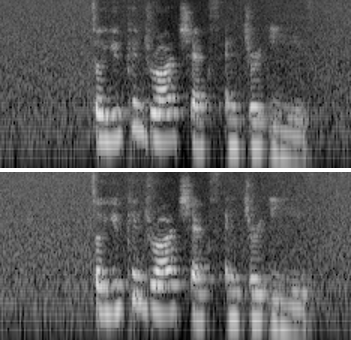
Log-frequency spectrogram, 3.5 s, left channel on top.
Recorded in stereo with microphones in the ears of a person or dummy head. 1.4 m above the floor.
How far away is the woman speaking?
About 5.5 m.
